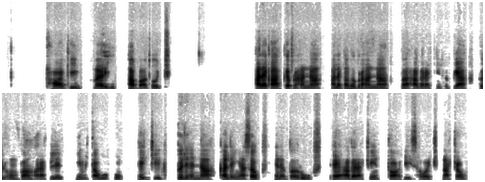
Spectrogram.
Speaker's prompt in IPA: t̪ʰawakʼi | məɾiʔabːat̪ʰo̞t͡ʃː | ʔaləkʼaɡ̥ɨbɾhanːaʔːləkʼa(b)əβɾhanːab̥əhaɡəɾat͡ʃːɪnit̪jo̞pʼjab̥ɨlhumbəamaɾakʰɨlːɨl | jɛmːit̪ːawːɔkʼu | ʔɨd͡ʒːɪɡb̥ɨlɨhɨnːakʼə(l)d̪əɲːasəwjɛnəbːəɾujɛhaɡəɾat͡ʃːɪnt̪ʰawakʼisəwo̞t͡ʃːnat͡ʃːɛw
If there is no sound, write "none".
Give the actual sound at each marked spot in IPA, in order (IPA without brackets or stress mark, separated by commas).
ɡ, l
